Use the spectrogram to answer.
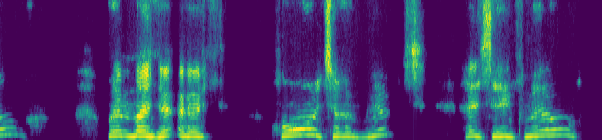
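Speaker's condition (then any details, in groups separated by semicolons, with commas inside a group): ALS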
